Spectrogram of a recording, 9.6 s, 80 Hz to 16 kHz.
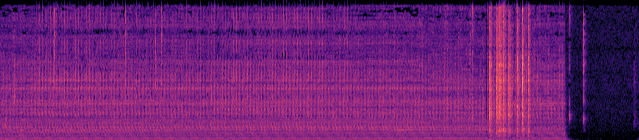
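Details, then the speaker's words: Delta 3D printer DLT-180, single Z stepper jogged in manual mode, driver reference about 0.684 V: steady buzzing drone with several fixed tones, then clicking clatter; runs rough, owner unsure if voltage or stepper wiring is at fault. "I'm going down point one here's down one and then it starts clicking so you think that would be something with the plot you know whether it needs more voltage or less voltage I don't know"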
